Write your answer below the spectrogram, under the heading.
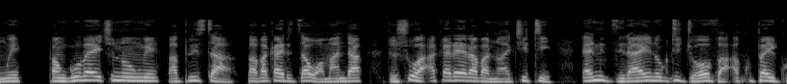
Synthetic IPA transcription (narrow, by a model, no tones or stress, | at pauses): paŋɡuʋaje̞t͡ʃino̞mwe̞ʋapristapaʋakaɾid͡zaɦwamaːndḁ | d͡ʒ̥o̞ʃuaʔakaɾaiɾaʋan̤uat͡ʃiːti | ɗanid͡ziɾaino̞k̬ut̬id͡ʒe̞ɦo̞vʱaʔakupaiɡʱuː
